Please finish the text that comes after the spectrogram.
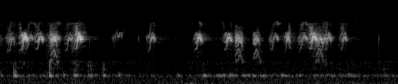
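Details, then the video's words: Eurasian tree sparrows, or Maya birds, feeding in a backyard before a solar-powered wildlife camera; clipped high chirps in quick clusters, a short lull, then another chattering burst, with a soft steady hum beneath. "Eurasian Tree Sparrow (Maya Birds) Feeding"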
